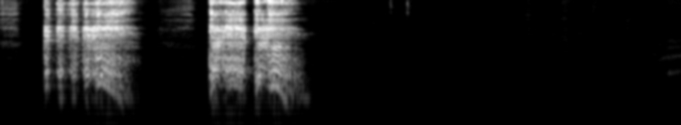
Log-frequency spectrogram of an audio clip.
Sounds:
Throat clearing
